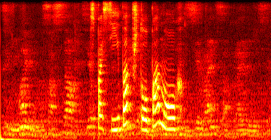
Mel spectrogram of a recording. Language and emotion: Russian, positive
